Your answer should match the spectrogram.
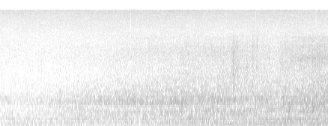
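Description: Low engine rumble of a vehicle growing steadily louder as it approaches.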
